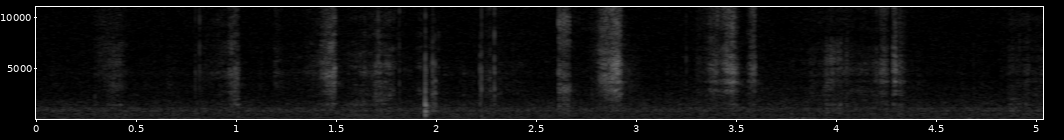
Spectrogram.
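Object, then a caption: Plastic pinhole glasses. Fingernails tap the black perforated lenses and clear frame of small plastic pinhole eyeglasses lying on a desk. The result is a run of quiet, light, bright clicks that die away almost instantly, with a faint steady hum underneath.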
